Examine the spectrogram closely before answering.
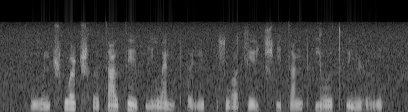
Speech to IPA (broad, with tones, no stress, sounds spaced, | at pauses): pʰ ṵ˨˩ l w ə˦ n ʈ͡ʂʰ w ɔ˥ ʈ͡ʂʰ ɤ˧˥ t̪ ɑ˥ ʊ̯ t̪ e˥˩ ɪ̯ p i˧˥ l w a˥˩ n pʰ ə̰˨˩˦ n | s w ɔ˧˥ t͡s ḛ˨˩ ɪ̯ t͡ɕʰ i˥˩ t̪ ɑ˧˥ ŋ pʰ j o˥ ʊ̯ t̪ʰ y˥˩ n ɻ ɤ̰˨˩˦ ŋ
